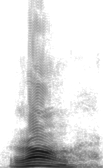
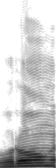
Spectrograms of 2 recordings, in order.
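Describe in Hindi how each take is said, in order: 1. इस शब्द की शुरुआत में W की आवाज़ नहीं है। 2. इस शब्द की शुरुआत में W की आवाज़ है। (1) "क्या बोलेंगे" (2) "नहीं बोलना"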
